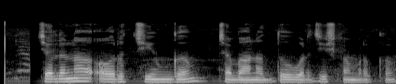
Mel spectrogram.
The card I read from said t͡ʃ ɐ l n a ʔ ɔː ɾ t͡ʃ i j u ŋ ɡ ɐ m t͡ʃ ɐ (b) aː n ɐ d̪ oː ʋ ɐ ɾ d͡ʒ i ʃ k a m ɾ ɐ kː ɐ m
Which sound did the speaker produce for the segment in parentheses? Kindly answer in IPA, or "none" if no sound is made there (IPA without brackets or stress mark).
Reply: b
